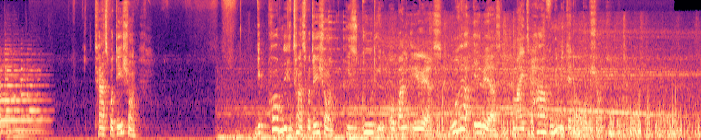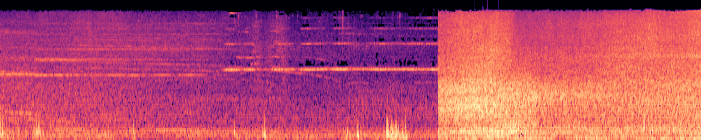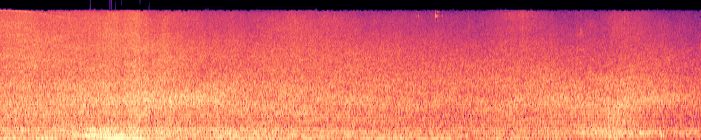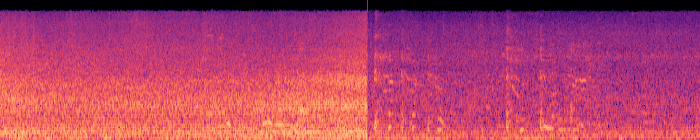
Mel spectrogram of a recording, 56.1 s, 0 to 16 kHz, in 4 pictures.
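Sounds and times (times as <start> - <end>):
tram whine on rails: 0.0 - 1.4, 2.9 - 56.0
cars passing: 4.3 - 14.2, 22.8 - 49.6.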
